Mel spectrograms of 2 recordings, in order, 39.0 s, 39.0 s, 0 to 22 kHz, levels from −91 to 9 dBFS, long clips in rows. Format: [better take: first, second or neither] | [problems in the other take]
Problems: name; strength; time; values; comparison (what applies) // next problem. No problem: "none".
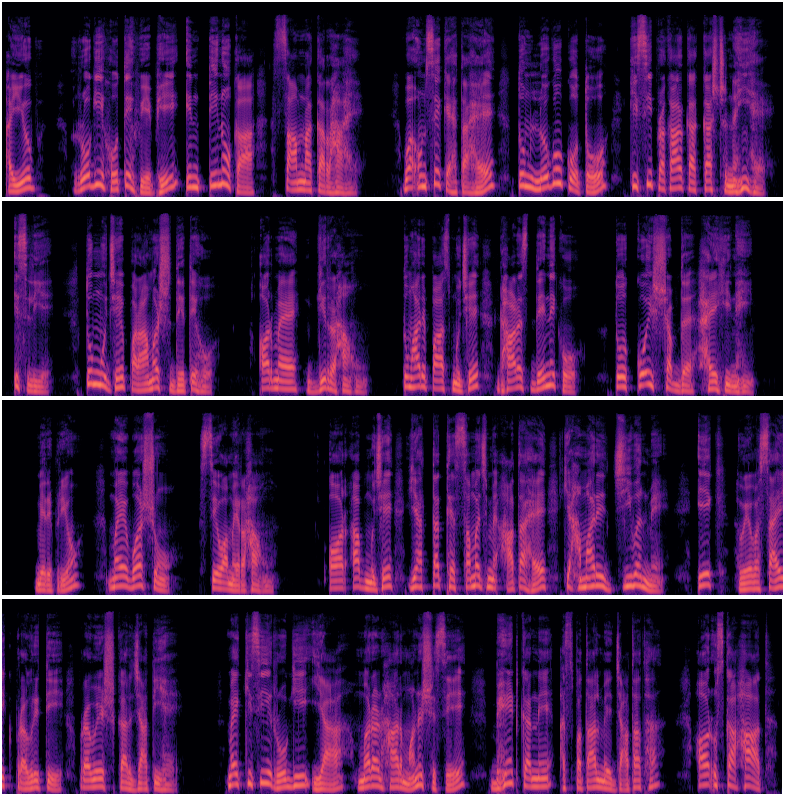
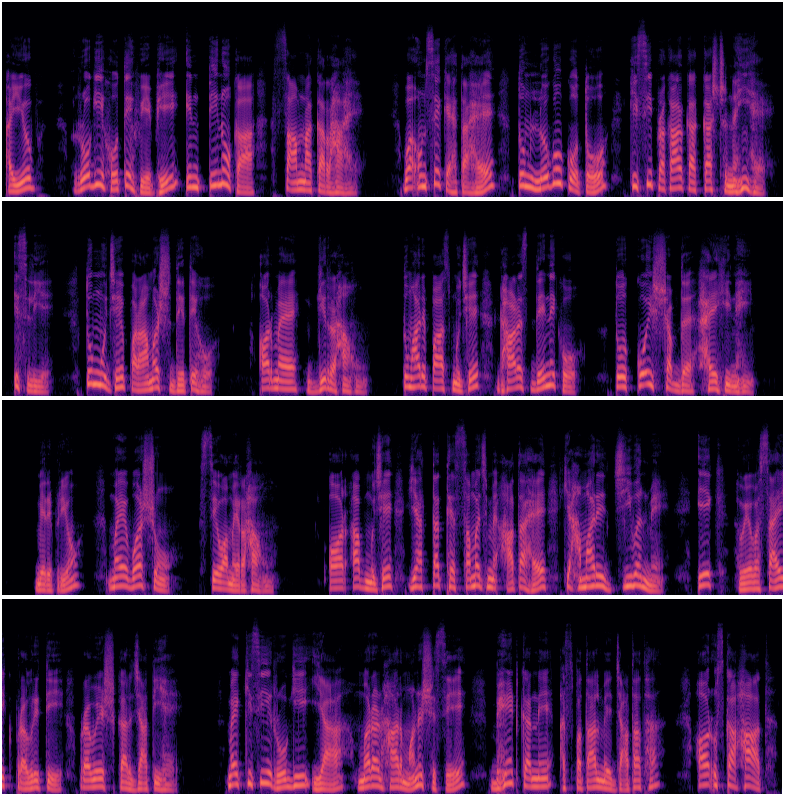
first | muffled; slightly; fading above 3 kHz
